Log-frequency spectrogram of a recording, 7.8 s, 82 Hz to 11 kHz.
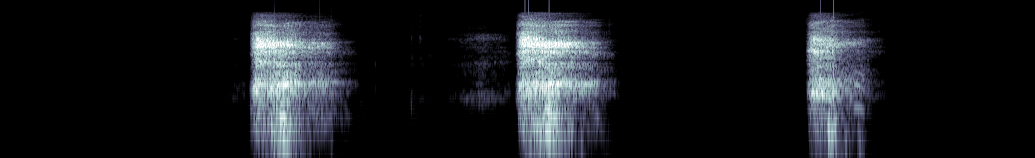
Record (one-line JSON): {"exhalation_length": "7.8 s", "exhalation_amplitude": 24759, "exhalation_signal_mean_std_ratio": 0.32, "survey_phase": "beta (2021-08-13 to 2022-03-07)", "age": "45-64", "gender": "Male", "wearing_mask": "No", "symptom_cough_any": true, "symptom_runny_or_blocked_nose": true, "symptom_sore_throat": true, "symptom_fatigue": true, "symptom_headache": true, "symptom_other": true, "smoker_status": "Never smoked", "respiratory_condition_asthma": false, "respiratory_condition_other": false, "recruitment_source": "Test and Trace", "submission_delay": "1 day", "covid_test_result": "Positive", "covid_test_method": "RT-qPCR", "covid_ct_value": 21.1, "covid_ct_gene": "ORF1ab gene", "covid_ct_mean": 21.4, "covid_viral_load": "96000 copies/ml", "covid_viral_load_category": "Low viral load (10K-1M copies/ml)"}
